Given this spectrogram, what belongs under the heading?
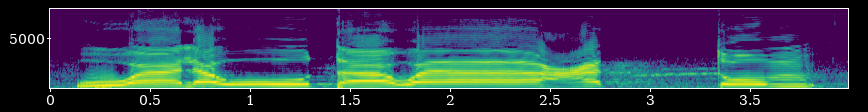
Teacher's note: عین کو ملانا ہے تا کے ساتھ، تا کو میم کے ساتھ، دال کو نہیں پڑھنا۔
